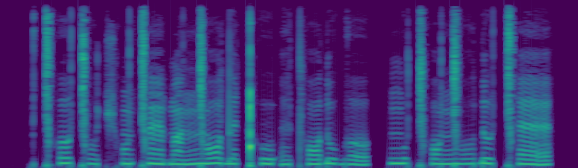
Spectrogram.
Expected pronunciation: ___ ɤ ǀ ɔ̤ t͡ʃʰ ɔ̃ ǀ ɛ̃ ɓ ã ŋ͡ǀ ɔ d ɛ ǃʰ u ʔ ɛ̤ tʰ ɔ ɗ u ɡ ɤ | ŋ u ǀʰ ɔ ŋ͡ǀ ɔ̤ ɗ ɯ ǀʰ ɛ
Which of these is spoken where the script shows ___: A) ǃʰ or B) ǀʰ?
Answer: B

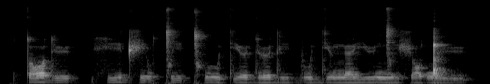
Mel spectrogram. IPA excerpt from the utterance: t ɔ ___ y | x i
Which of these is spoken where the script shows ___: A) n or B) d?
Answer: B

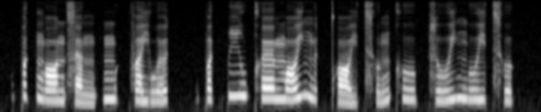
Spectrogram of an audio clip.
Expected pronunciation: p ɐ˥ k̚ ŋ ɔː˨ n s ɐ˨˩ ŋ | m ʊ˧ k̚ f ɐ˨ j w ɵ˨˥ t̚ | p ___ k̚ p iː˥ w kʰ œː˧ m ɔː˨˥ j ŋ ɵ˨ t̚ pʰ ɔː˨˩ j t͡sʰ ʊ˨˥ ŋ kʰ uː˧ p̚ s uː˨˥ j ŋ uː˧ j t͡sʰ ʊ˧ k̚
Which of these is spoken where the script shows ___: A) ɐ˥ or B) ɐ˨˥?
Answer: B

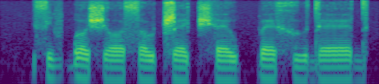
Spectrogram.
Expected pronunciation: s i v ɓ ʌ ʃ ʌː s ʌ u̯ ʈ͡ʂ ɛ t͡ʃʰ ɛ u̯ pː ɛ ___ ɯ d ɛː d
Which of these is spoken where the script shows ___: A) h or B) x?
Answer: B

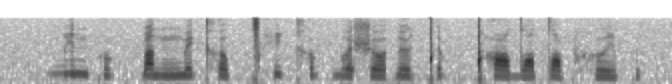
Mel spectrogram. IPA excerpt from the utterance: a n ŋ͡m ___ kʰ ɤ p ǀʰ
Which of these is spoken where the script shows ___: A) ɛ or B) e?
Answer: B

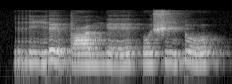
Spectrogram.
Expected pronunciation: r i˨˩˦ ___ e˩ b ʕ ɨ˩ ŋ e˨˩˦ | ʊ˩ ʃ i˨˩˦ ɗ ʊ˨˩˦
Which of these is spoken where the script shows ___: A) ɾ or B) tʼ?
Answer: A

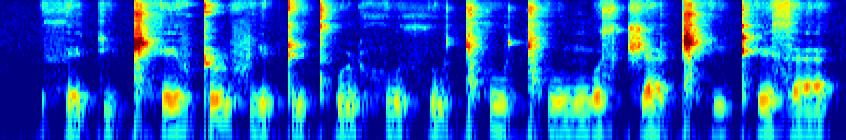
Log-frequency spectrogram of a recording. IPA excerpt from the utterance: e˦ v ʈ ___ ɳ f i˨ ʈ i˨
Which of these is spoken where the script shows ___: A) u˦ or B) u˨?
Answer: A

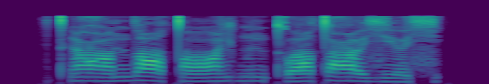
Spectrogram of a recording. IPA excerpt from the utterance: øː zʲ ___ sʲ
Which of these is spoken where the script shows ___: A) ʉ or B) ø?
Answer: B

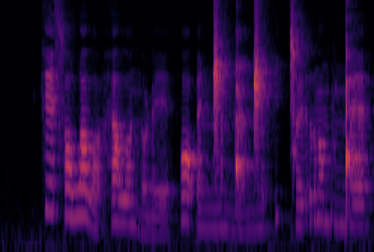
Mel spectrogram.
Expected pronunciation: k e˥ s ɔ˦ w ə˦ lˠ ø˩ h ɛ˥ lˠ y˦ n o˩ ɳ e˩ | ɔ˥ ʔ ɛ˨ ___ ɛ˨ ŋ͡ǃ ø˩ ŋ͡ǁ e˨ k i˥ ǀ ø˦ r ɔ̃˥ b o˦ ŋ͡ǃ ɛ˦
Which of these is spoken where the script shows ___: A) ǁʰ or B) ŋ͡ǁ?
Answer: B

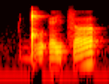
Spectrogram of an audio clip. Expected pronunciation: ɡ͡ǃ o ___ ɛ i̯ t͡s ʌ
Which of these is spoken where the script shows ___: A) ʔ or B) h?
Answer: A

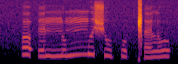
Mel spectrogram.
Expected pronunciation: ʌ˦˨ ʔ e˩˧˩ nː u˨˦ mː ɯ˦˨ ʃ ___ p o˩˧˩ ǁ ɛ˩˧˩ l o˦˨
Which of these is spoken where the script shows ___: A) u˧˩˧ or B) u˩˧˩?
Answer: A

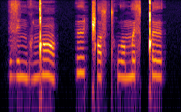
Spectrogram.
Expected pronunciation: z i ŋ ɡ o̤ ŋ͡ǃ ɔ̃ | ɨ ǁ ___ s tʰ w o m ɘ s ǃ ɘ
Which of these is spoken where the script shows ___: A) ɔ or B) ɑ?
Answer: A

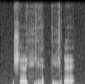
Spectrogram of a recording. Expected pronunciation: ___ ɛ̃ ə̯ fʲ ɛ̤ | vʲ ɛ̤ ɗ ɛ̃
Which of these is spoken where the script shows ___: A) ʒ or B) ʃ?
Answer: B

